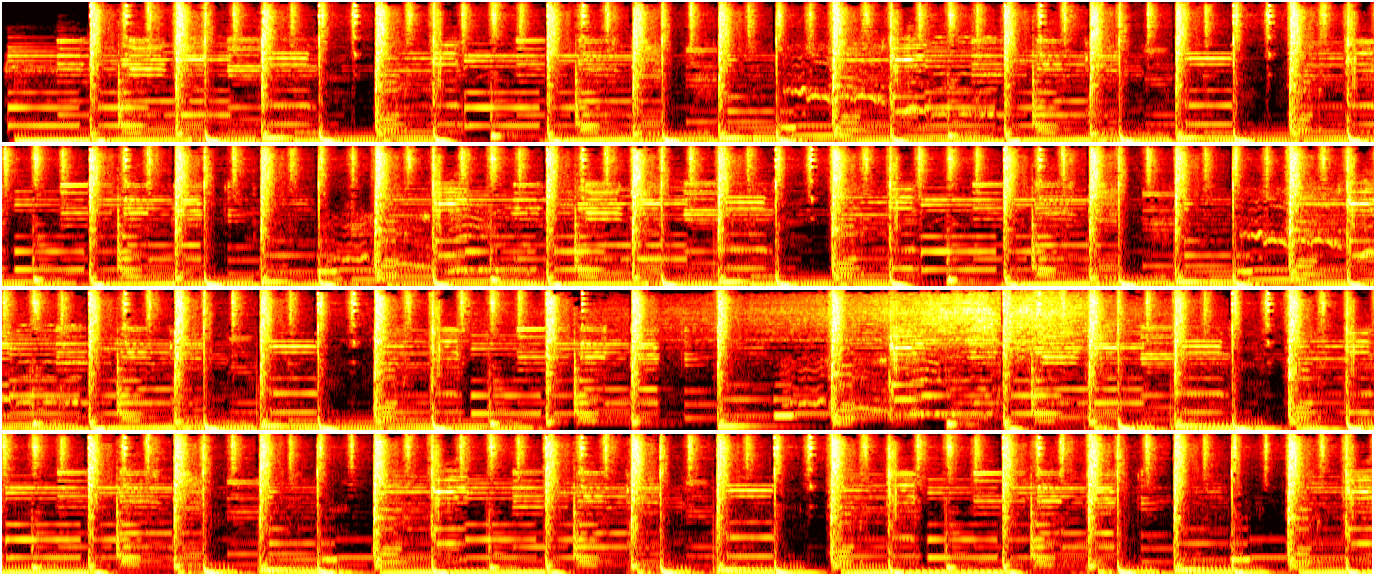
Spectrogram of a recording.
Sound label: Instru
